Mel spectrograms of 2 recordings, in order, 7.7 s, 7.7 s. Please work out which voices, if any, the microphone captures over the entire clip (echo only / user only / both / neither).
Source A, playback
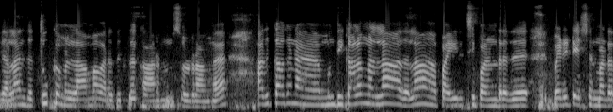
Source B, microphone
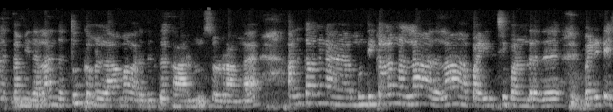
echo only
